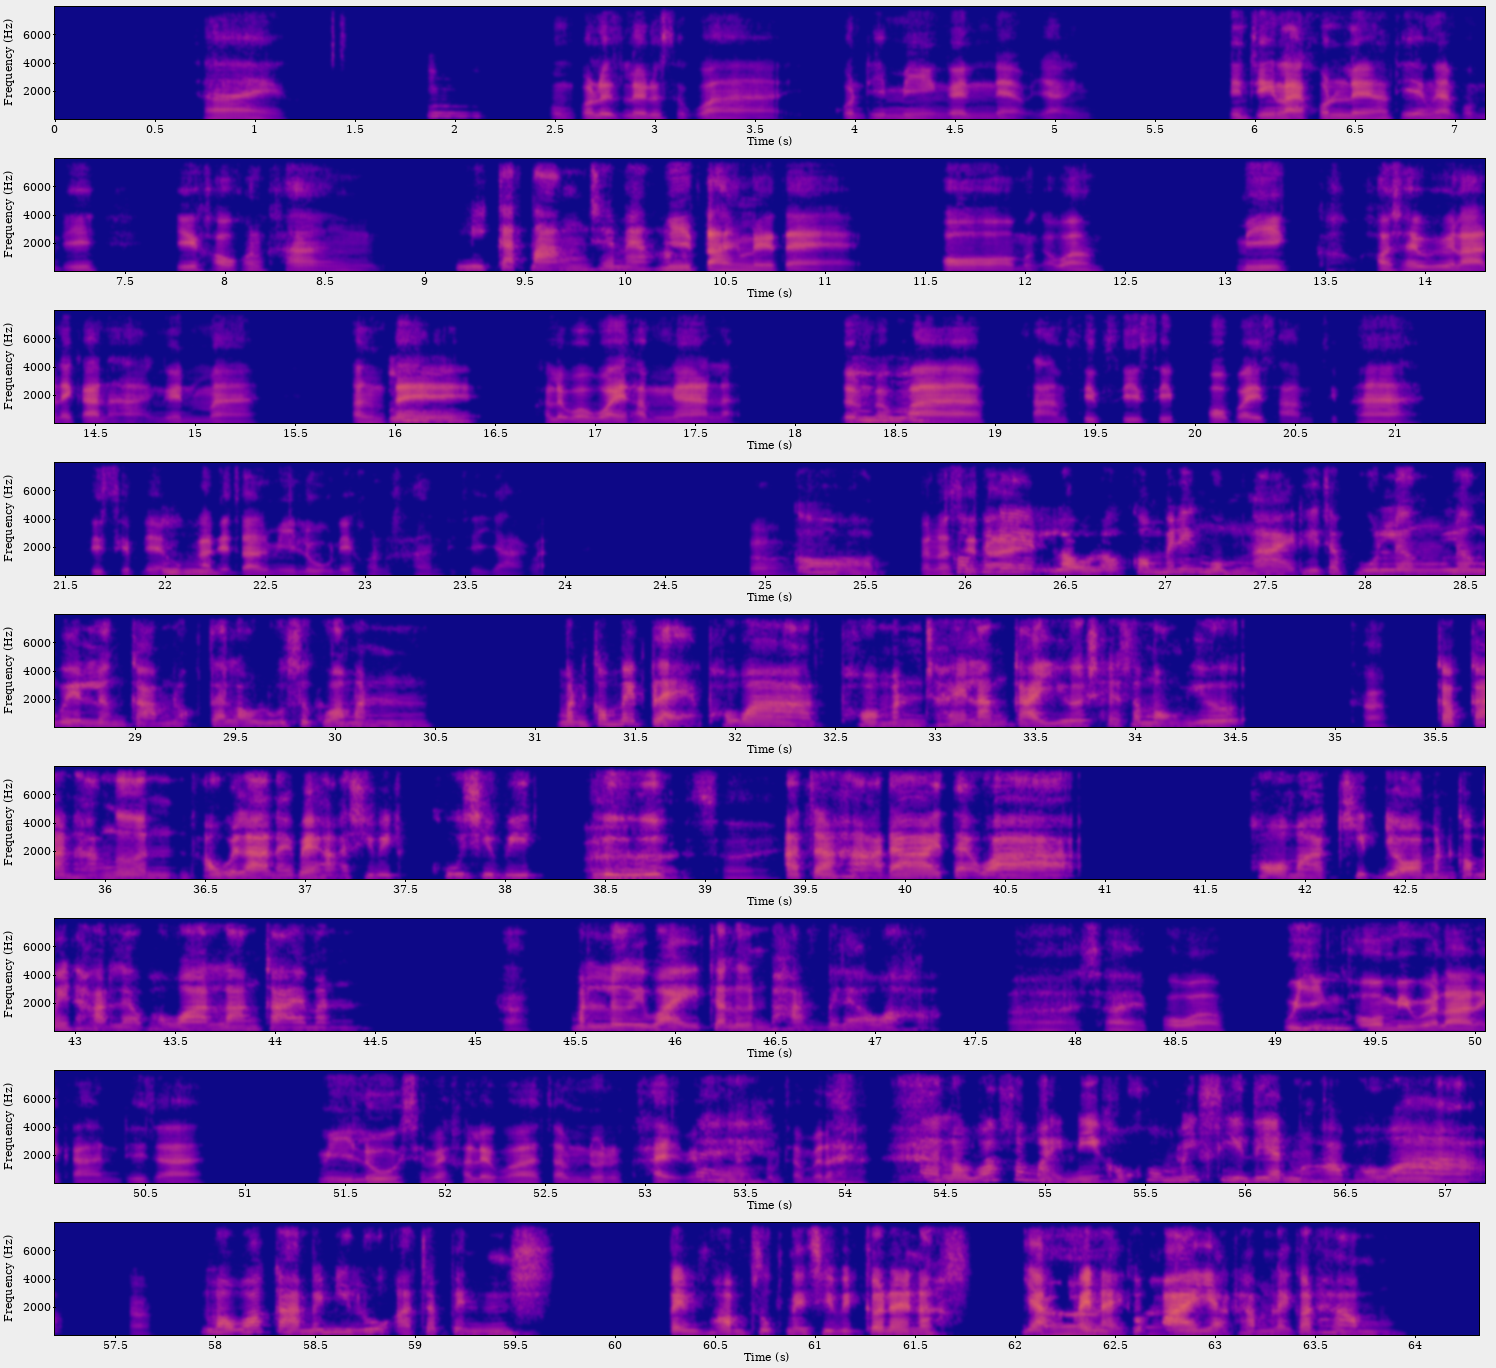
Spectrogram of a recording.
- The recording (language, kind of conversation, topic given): Thai, unstructured, เงินมีความสำคัญกับชีวิตคุณอย่างไรบ้าง?
- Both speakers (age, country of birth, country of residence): 25-29, Thailand, Thailand; 30-34, Thailand, Thailand
- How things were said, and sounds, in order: laughing while speaking: "ได้แล้ว"; tapping; chuckle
